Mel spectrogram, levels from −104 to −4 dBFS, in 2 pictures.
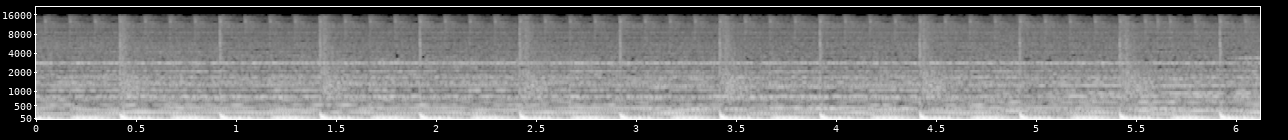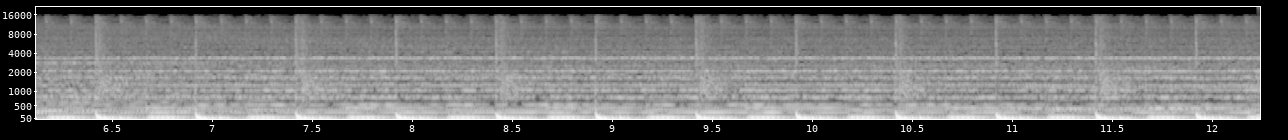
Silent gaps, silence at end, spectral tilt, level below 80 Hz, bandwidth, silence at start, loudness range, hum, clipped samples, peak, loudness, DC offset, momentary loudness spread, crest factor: none; 0 s; -5.5 dB/octave; -18 dBFS; 16 kHz; 0 s; 1 LU; none; under 0.1%; -4 dBFS; -19 LUFS; under 0.1%; 2 LU; 12 dB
